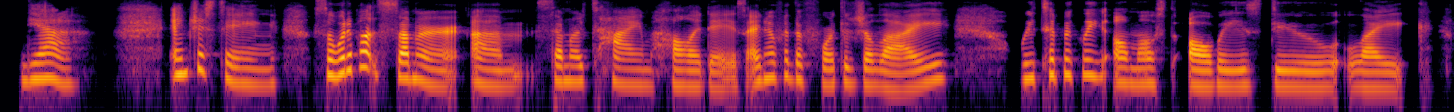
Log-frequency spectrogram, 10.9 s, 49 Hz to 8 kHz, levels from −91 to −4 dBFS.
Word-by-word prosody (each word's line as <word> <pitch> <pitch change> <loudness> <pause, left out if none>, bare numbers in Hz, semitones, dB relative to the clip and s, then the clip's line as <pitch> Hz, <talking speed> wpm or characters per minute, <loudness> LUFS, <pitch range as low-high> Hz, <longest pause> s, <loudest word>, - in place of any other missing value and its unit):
Yeah. 220 -3 +1 0.7
Interesting. 225 - -2 0.3
So, 265 - +2
what 290 +4 +6
about 385 +3 +6
summer, 215 -7 +5
um, 165 -2 +1
summertime 195 -4 -2
holidays? 160 - -3
I - - +5
know 230 +3 -2
for 255 +2 -5
the 220 - -2
Fourth 175 -1 -4
of 190 - -5
July, 170 +5 +1 0.5
we 225 - -3
typically 270 +1 -2
almost 180 -1 0
always 165 0 +2
do, 155 -1 -5
like, 150 -1 -3
180 Hz, 120 wpm, -25 LUFS, 165-225 Hz, 0.7 s, what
